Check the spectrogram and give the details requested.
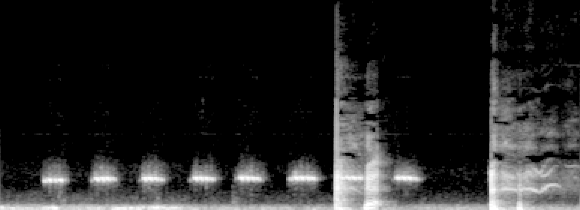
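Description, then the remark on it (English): A voice imitates a cricket with a steady run of about eight short, high-pitched chirps, evenly spaced, broken by two abrupt, harsh throaty bursts near the end. It is made by a Chewbacca-like noise in the back of the throat turned into a whistle, sent as a voice note. “she can make a convincing cricket noise.”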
